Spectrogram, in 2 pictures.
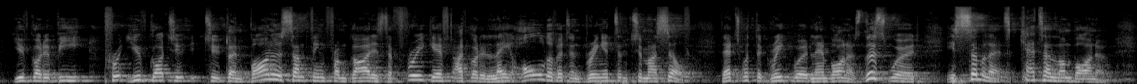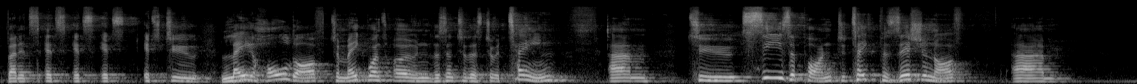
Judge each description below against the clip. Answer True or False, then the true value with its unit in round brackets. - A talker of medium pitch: True (160 Hz)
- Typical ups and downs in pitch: True (3.4 semitones)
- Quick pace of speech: False (180 wpm)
